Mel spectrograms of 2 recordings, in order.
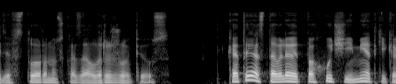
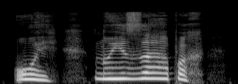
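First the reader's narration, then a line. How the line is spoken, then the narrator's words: Groaning, nose pinched. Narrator (Russian): простонала Аня, зажимая нос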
